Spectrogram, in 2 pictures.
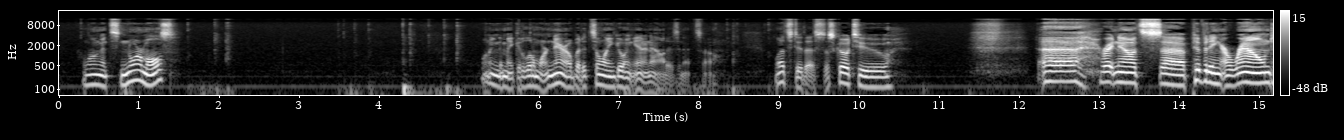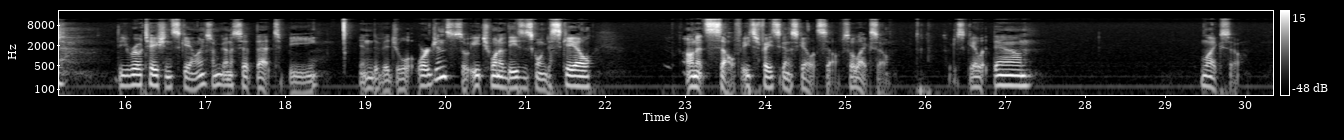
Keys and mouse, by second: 0.8 middle click, 1.9 alt+s, 4.2 KP_1, 4.8 alt+s, 7.0 middle click, 16.1-17.9 drag, 20.9-23.7 middle drag, 23.7 s, 25.9 s, 29.7 middle click.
